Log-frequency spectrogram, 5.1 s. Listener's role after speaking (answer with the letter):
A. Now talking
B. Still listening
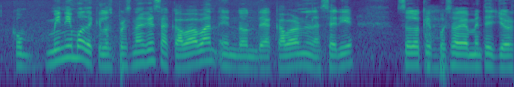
B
